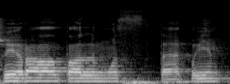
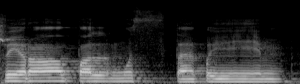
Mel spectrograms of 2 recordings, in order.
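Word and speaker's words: الصراط المستقيم: Karena itu untuk shad harus diperhatikan. Ihdinas siratal mustaqim, siratal ladzina an'amta alaihim. Jadi shadnya harus benar.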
